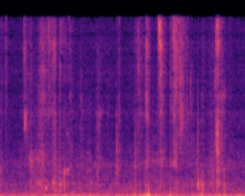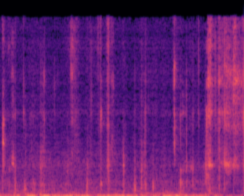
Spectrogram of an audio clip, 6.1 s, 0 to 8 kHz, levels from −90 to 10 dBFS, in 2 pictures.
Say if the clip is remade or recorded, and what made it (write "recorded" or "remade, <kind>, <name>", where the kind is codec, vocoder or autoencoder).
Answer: remade, codec, DAC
